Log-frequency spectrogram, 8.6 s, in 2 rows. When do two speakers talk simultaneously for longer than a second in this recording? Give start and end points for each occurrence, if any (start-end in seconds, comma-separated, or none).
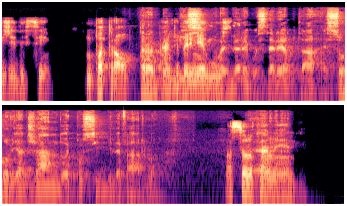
1.7-3.0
